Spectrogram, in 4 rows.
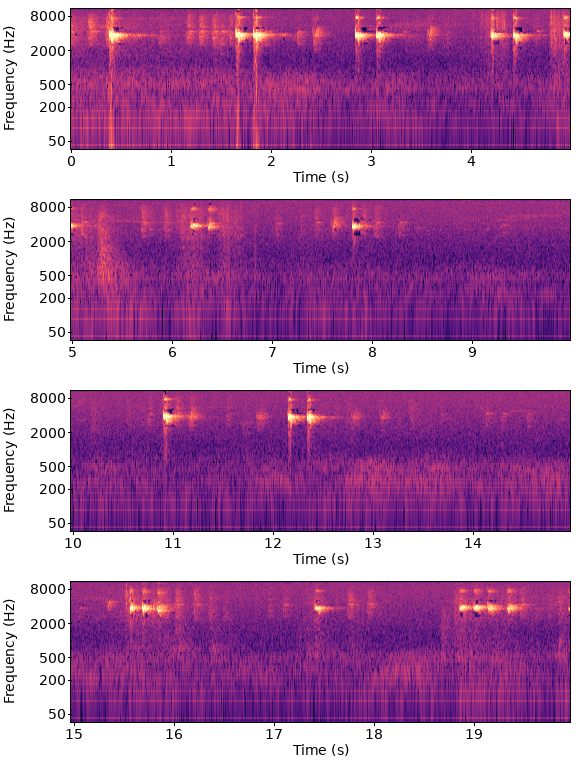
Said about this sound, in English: This is the song of bird 318. Bird 318 here.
